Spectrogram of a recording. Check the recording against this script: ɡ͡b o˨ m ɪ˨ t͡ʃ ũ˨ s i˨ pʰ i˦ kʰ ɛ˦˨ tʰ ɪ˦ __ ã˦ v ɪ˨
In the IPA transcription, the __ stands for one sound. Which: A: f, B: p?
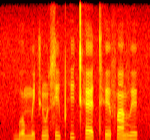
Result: A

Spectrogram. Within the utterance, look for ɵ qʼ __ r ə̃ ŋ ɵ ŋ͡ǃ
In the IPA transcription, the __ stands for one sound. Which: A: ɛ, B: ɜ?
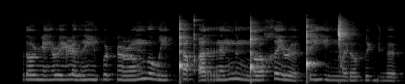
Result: B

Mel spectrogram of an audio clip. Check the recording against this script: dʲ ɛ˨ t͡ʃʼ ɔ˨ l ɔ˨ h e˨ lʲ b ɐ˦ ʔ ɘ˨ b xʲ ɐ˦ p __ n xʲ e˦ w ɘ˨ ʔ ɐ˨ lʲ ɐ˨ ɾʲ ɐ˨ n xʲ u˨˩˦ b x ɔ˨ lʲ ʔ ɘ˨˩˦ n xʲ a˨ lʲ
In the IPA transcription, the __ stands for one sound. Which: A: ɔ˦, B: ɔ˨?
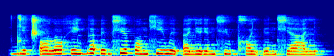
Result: B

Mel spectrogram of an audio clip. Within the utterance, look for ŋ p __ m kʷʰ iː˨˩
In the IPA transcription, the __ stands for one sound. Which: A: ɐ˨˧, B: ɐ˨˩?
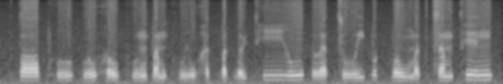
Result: A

